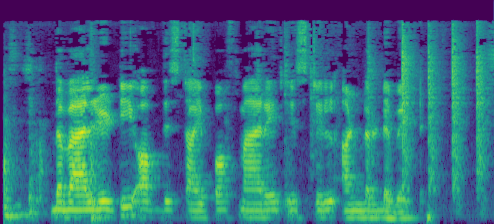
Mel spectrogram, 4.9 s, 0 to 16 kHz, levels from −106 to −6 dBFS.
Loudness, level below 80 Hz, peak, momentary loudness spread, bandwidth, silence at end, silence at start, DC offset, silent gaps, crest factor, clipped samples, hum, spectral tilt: -20 LUFS; -56 dBFS; 0 dBFS; 13 LU; 11.5 kHz; 0 s; 0.05 s; under 0.1%; none; 22 dB; under 0.1%; none; -2.5 dB/octave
